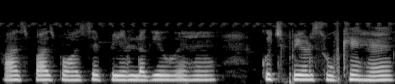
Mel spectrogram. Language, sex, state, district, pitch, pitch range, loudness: Hindi, female, Uttar Pradesh, Lalitpur, 210 Hz, 205-215 Hz, -16 LUFS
